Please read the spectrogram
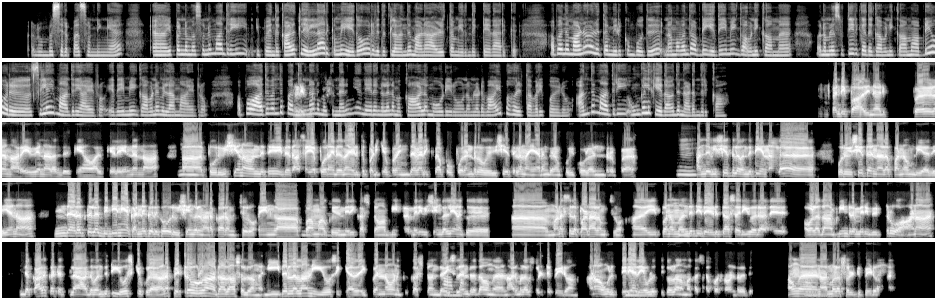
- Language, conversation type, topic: Tamil, podcast, மனஅழுத்தத்தை நீங்கள் எப்படித் தணிக்கிறீர்கள்?
- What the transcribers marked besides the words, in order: other background noise; other noise; "அடிப்படையில" said as "அடிப்பயில"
